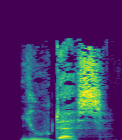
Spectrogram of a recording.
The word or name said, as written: judas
